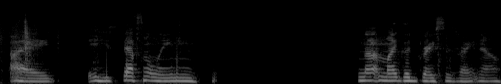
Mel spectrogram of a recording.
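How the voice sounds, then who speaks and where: A woman talks at a moderate pace in a very deep, low voice that sounds somewhat breathy. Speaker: sports podcast co-host. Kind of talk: casual chat. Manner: animated.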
